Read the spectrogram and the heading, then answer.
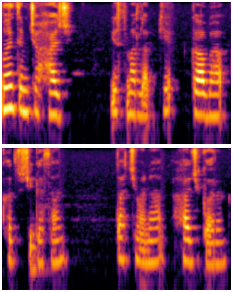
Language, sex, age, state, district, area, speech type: Kashmiri, female, 60+, Jammu and Kashmir, Ganderbal, urban, spontaneous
